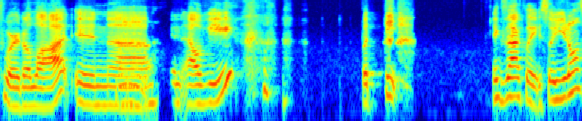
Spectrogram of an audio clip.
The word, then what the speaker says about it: petit: It's like a little bit more softer, but they're Petit. both right. Petit. Yes. You don't at the end lah. You don't do the last consonant.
